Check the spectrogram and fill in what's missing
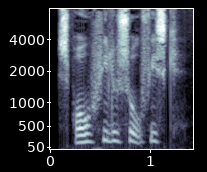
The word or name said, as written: sprogfilosofisk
